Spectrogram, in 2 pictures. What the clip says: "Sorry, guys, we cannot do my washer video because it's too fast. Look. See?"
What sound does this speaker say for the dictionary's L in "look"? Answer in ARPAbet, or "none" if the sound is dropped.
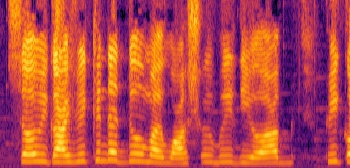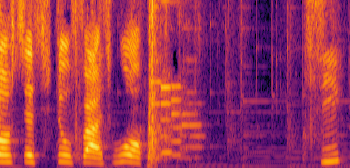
W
